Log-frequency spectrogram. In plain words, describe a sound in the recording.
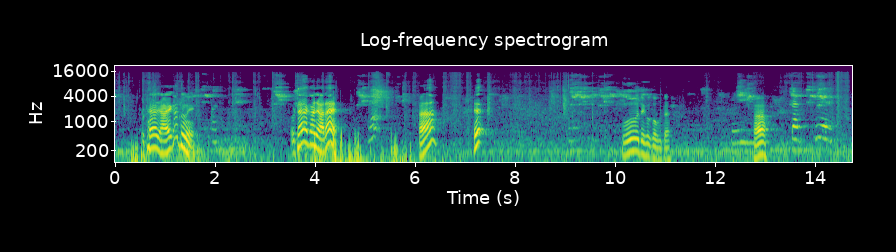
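A young child speaks loudly and sing-song close by.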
